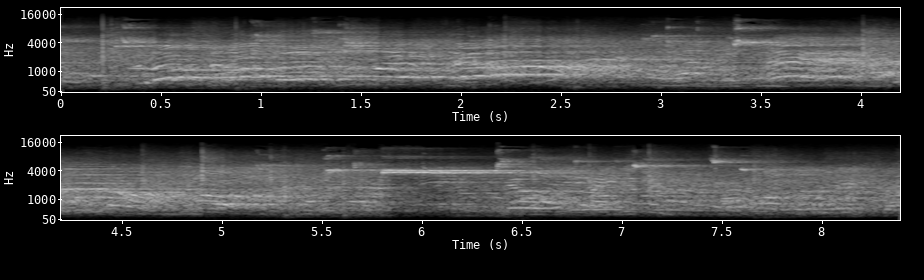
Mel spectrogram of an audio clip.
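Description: Basketball game in a large sports hall: indistinct voices of boys calling out on court, with the ball bouncing, all echoing in the hall.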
